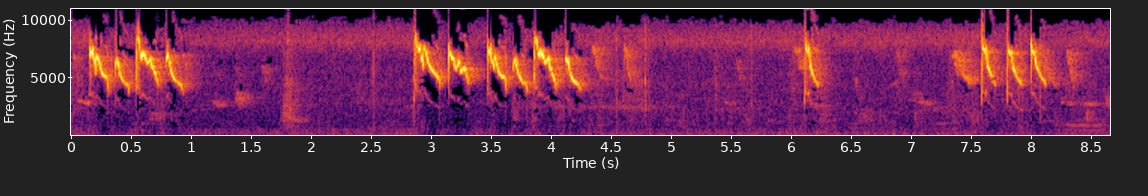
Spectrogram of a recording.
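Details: Buxtoni Oriental white-eye, ngalas style, used to draw song from other white-eyes: rapid runs of three to five high, downward-sweeping whistles, then pauses and shorter bursts, over a low rumble.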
